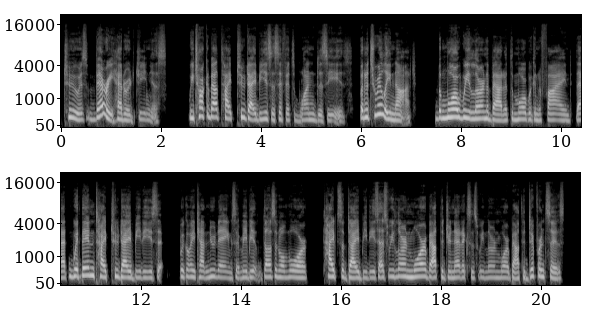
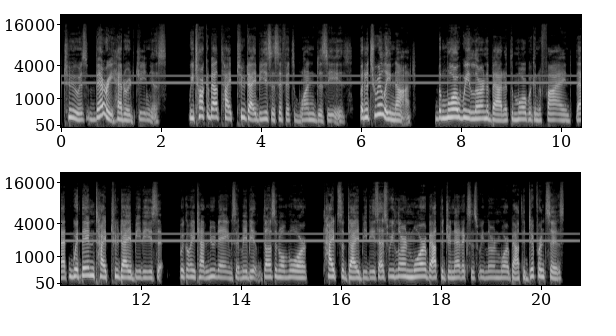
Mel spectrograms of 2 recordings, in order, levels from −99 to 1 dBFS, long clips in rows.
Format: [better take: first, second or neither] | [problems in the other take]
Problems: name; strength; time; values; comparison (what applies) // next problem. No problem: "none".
first | high-pitched whine; noticeable; throughout; 2 kHz, 15 dB below the speech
